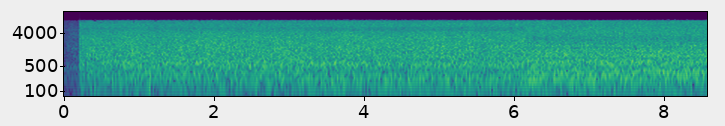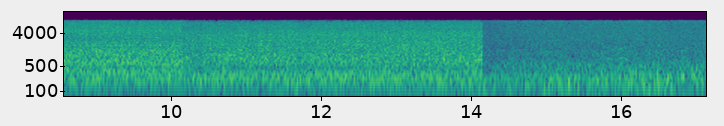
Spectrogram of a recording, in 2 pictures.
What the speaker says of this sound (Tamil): முத்தேன்கட்டுக்குளம் மற்றும் வவுனிக்குளம் ஆகியன வான் பாய்ந்து வருகின்றன.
